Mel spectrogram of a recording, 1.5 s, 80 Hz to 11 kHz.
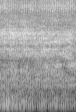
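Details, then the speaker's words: SEDEG 4-stroke 1.5 hp air-cooled outboard, about 50 miles in, revved high out of the water: fast, buzzy, even rattle from the centrifugal clutch; normal, nothing to worry about. "so you'll hear this this racy rattle that's the centrifugal clutch and um"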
